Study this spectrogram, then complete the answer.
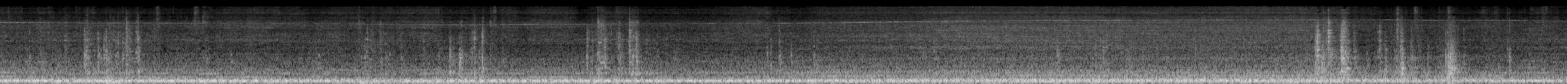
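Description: Logs knock and clunk against each other.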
